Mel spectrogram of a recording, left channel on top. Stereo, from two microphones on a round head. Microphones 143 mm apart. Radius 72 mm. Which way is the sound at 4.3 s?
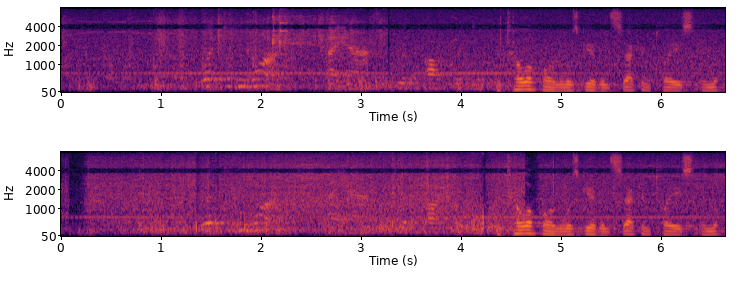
10° right (ahead or behind).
